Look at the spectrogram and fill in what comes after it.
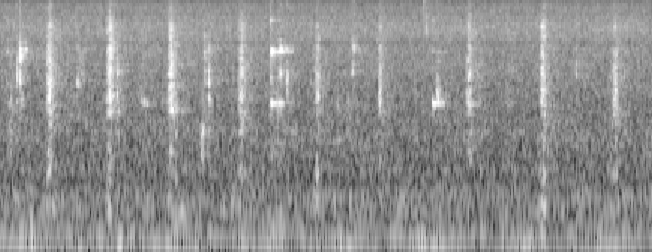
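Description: A person chewing food with the mouth closed, close to the microphone: soft, wet mouth clicks about twice a second over a steady low hum.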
